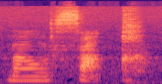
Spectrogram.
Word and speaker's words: baursak: It calls baursak, but yeah, in Kazakh pronunciation it's baursak.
